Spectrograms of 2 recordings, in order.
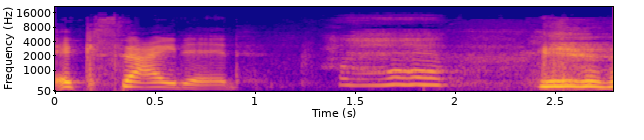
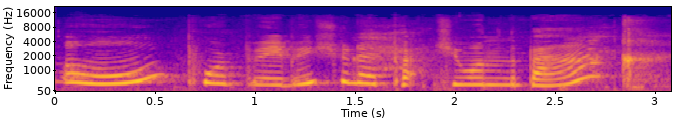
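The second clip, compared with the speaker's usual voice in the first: cooing; 6 semitones higher than usual. Acted. Cooing at the sad baby.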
